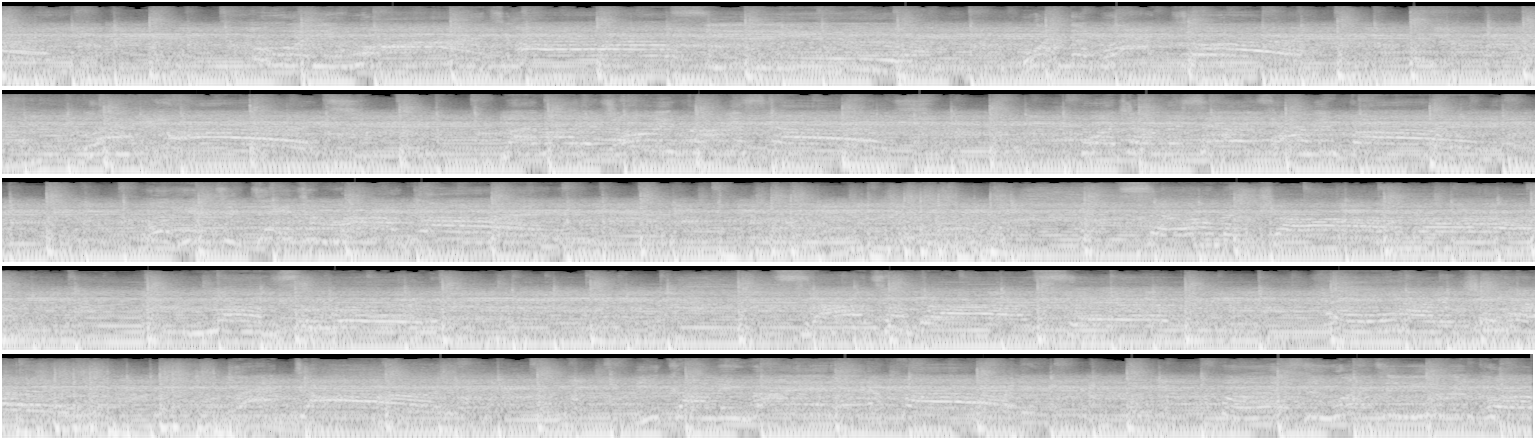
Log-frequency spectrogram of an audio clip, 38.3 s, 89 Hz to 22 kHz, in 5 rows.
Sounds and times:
Music: 0:00.0 - 0:38.3.

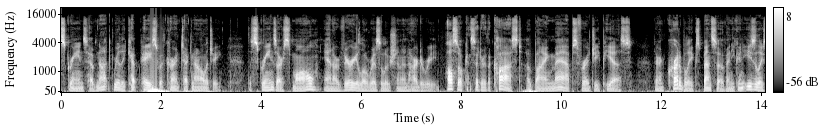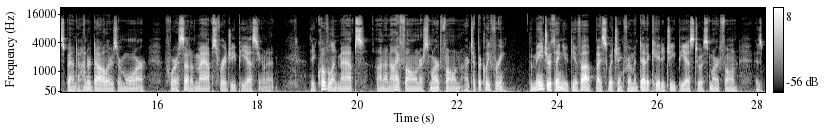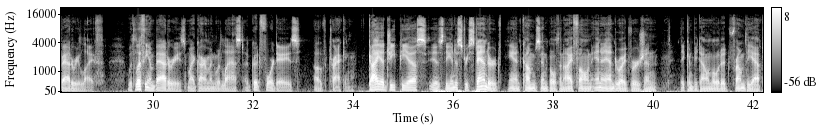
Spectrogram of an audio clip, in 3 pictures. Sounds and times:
Speech: 0:00.0 - 0:03.2, 0:03.8 - 0:18.4, 0:19.0 - 0:42.2.

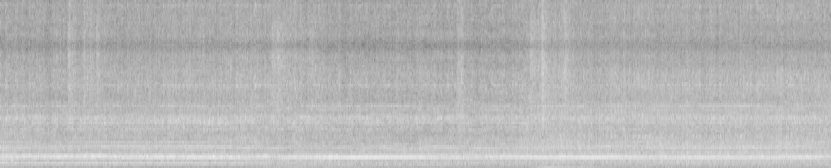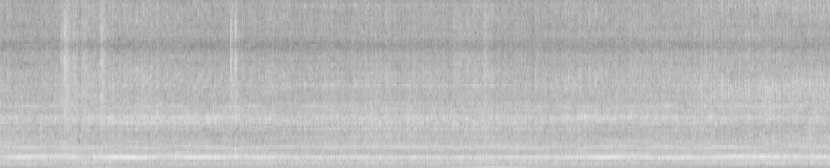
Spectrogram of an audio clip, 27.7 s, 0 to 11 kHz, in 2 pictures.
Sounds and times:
Tools: 0:01.1 - 0:01.9, 0:04.0 - 0:06.0, 0:06.9 - 0:08.0, 0:08.6 - 0:09.9, 0:14.8 - 0:16.6, 0:17.6 - 0:18.2, 0:21.4 - 0:22.4.

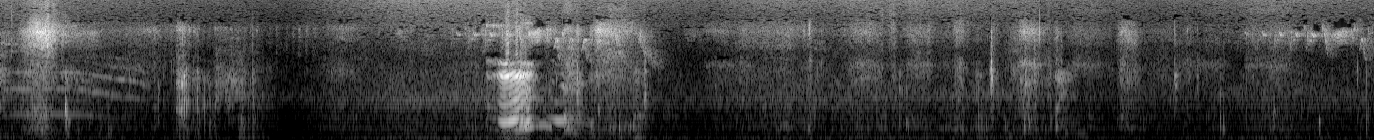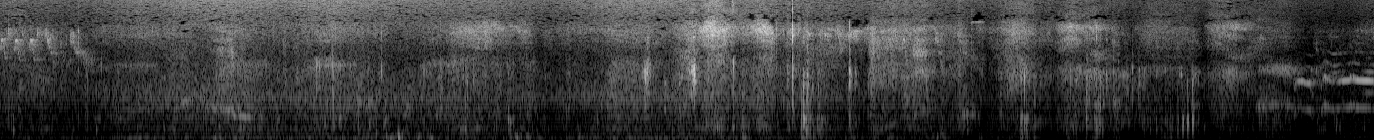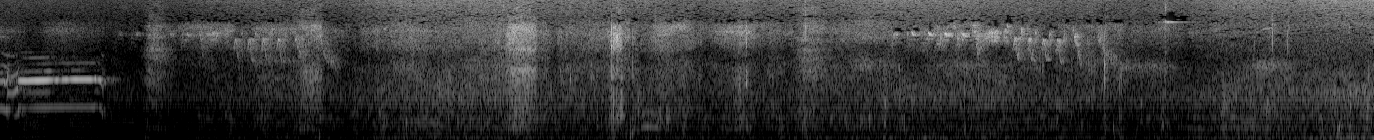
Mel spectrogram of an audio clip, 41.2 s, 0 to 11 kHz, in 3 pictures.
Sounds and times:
Crowing, cock-a-doodle-doo: 0:00.0 - 0:01.4, 0:26.6 - 0:28.7.

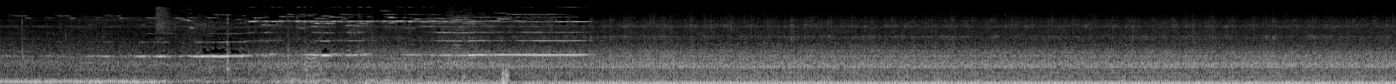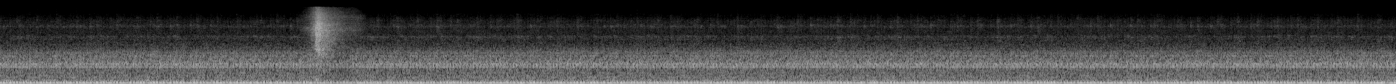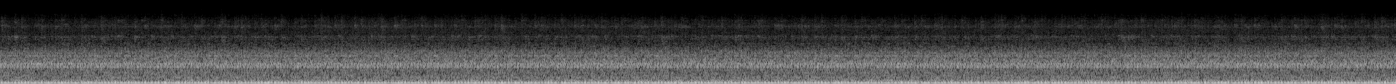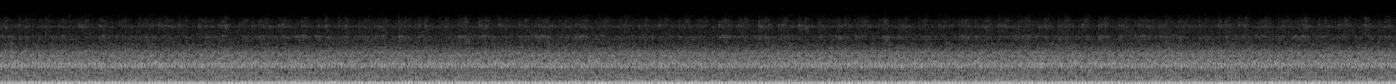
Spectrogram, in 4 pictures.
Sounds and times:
Vehicle: 0:00.0 - 0:55.8
Idling: 0:05.9 - 0:17.0, 0:17.6 - 0:55.8.

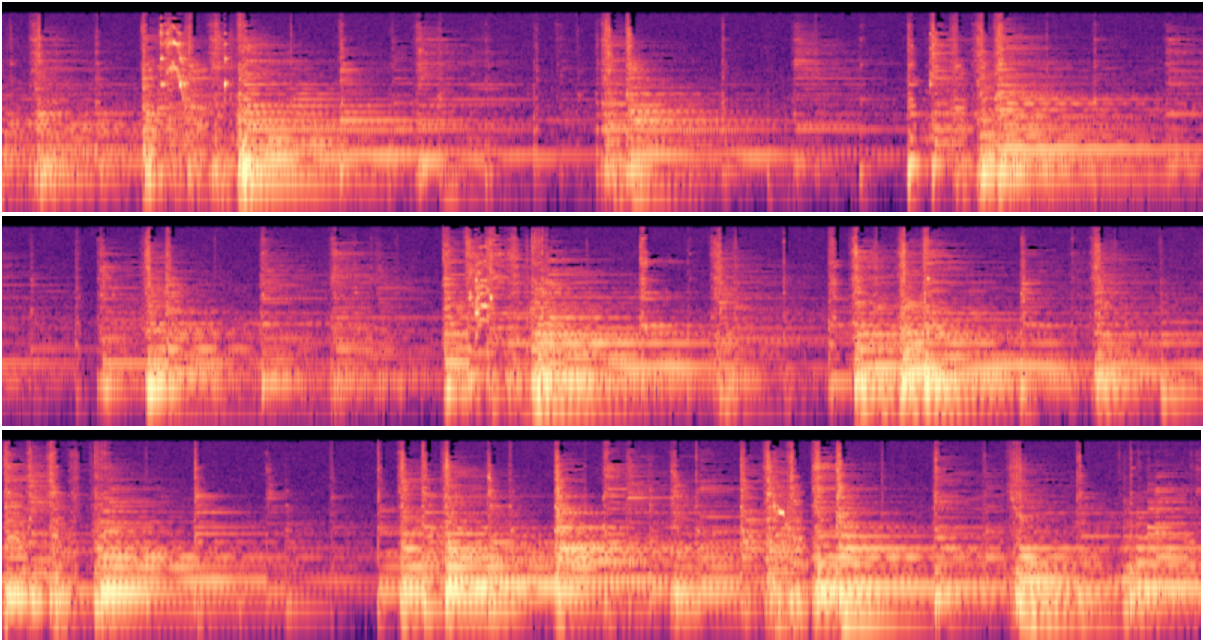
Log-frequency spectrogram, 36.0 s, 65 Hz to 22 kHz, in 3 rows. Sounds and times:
Strum: 0:00.0 - 0:36.0.

